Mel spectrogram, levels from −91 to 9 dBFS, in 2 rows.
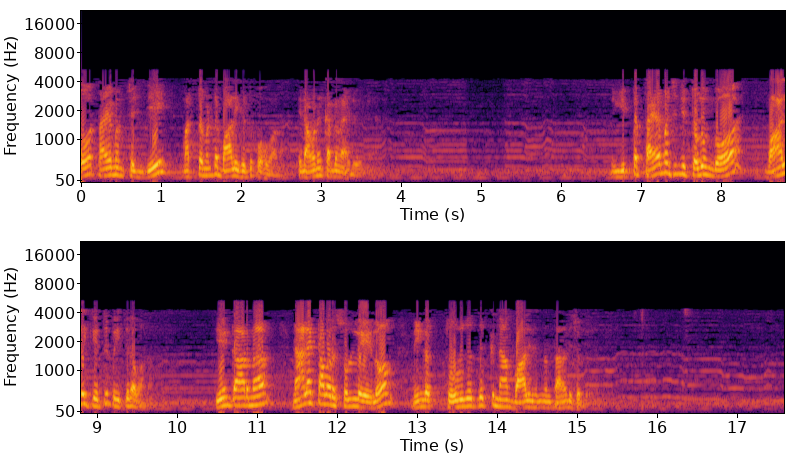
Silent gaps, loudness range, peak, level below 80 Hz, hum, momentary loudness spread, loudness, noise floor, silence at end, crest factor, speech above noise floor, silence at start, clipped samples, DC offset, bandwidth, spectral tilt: none; 9 LU; 0 dBFS; -48 dBFS; none; 10 LU; -10 LUFS; -37 dBFS; 0 s; 12 dB; 27 dB; 0 s; 2%; under 0.1%; 5.4 kHz; -9 dB/octave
